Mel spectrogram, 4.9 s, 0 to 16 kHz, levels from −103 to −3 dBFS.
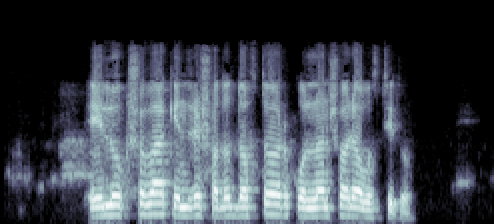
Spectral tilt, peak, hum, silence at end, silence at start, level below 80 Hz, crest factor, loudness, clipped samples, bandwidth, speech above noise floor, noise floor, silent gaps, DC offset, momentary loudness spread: -7 dB/octave; 0 dBFS; none; 0.85 s; 0.75 s; -56 dBFS; 14 dB; -13 LUFS; under 0.1%; 7.2 kHz; 41 dB; -53 dBFS; none; under 0.1%; 7 LU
